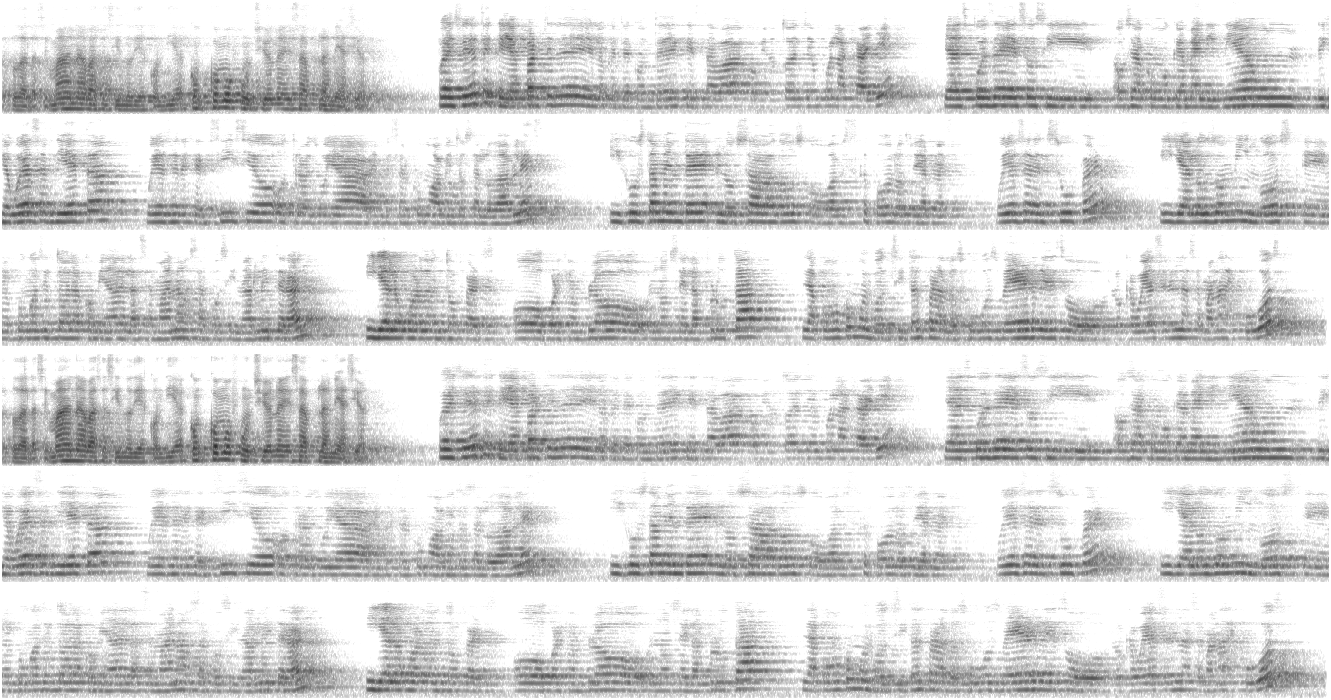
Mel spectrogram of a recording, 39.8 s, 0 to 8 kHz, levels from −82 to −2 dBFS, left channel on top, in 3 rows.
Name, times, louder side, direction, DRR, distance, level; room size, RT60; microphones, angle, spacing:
voice 1, 0.0-3.7, right 2 dB, 90° right, 6 dB, 1.6 m, -29 dB
voice 2, 4.4-8.9 9.4-14.4 14.7-18.6 19.4-21.7 22.0-22.7 23.2-24.3 24.9-29.6 30.2-31.4 31.7-34.1 34.5-39.3, left 2 dB, 60° left, 2 dB, 2.9 m, -35 dB
23.0 x 22.5 x 5.0 m, 1.3 s
head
